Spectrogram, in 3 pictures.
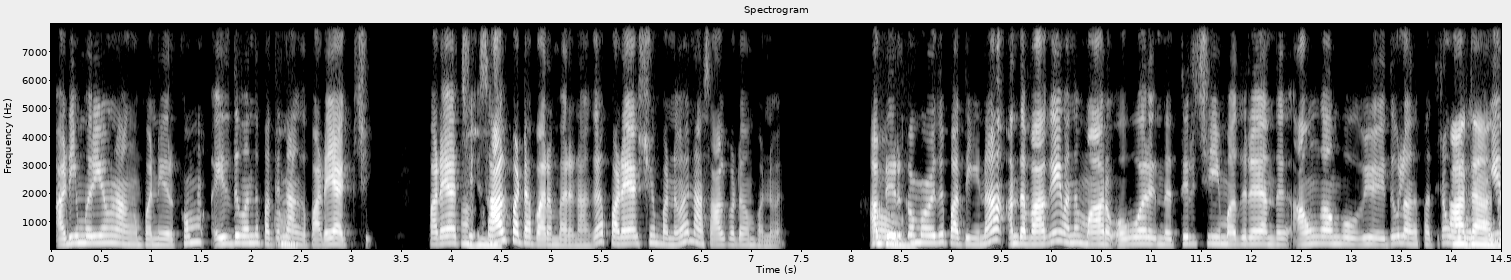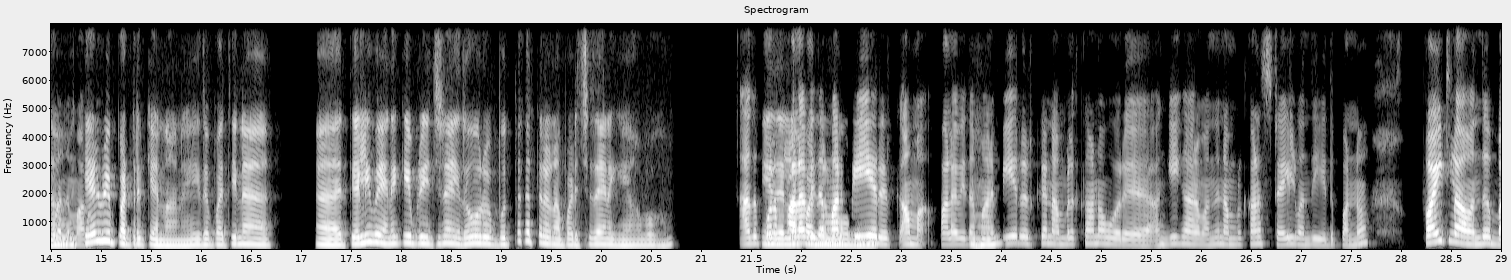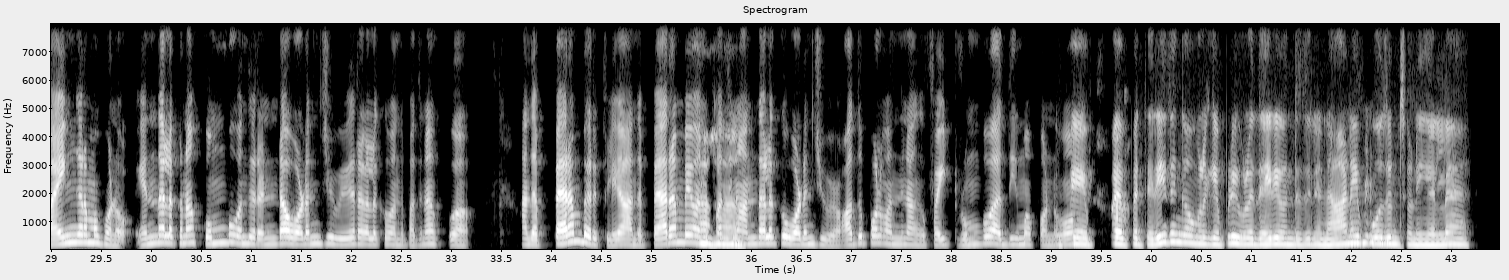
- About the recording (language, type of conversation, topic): Tamil, podcast, அதை கற்றுக்கொள்ள உங்களை தூண்டிய காரணம் என்ன?
- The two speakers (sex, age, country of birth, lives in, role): female, 20-24, India, India, guest; female, 35-39, India, India, host
- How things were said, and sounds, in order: laugh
